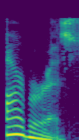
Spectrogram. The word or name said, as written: arborous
